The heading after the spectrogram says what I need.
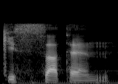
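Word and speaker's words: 喫茶店: of the time you're almost adding that double consonant to like the first the letters that came before it yeah yep so it's like kisaten very good kisaten so kisaten is teahouse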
